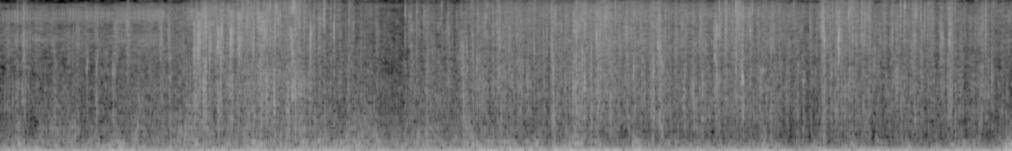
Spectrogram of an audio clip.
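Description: Electric mountain bike rolling over a rough, rocky trail: wind rumbling on the microphone and many irregular clicks and knocks from tyres on stones and the bike rattling.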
